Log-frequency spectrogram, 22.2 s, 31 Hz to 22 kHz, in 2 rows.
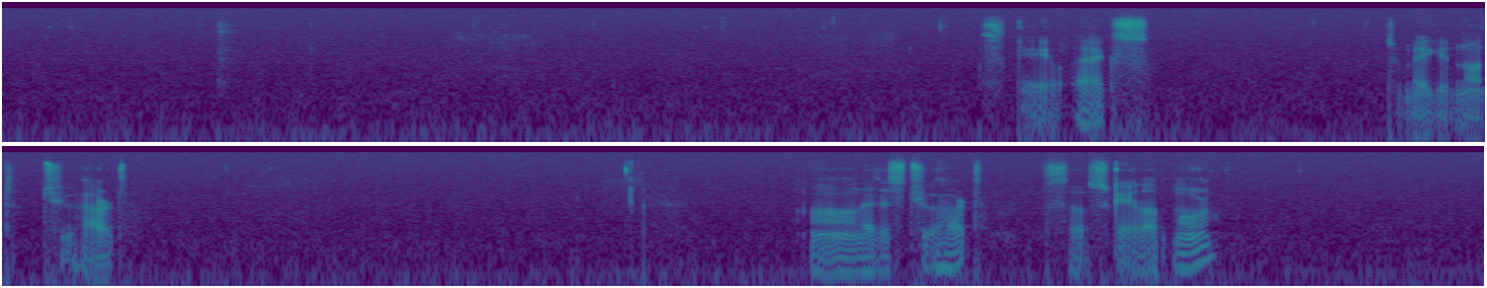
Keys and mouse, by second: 2.7 KP_1, 4.1 s, 6.3-10.3 drag, 7.7 s, 11.2-12.9 drag, 12.9 Tab, 18.0 Tab, 18.9 s, 20.9-22.1 drag.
